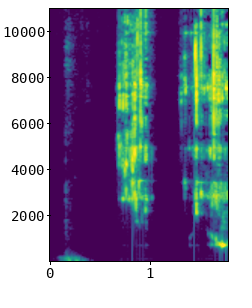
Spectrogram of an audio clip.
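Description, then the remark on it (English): Barton's bourbon gurgles as it's poured right next to a microphone, with a dull low thump first, then splashy bursts of liquid and a short run of bubbly glugs near the end. No one speaks. “Pour that next one right next to the microphone there.”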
